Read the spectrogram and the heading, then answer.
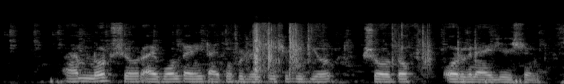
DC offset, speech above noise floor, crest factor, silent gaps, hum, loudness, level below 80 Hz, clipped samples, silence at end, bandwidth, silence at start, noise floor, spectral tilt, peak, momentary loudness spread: under 0.1%; 21 dB; 22 dB; none; none; -29 LUFS; -62 dBFS; under 0.1%; 0 s; 9.6 kHz; 0.1 s; -50 dBFS; -4.5 dB/octave; -6 dBFS; 9 LU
